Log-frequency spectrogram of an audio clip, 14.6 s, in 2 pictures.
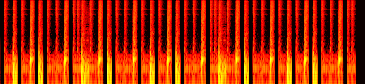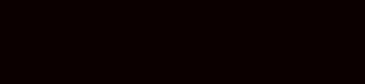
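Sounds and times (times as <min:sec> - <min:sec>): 
old-school breakbeat drums: 0:00.0 - 0:07.1.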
